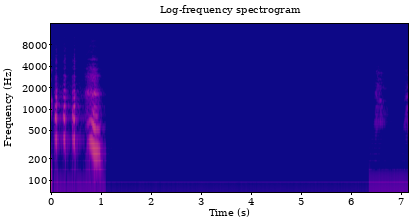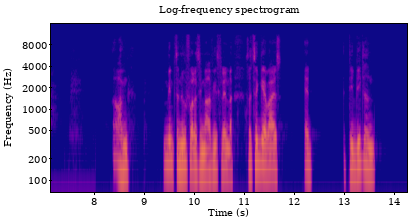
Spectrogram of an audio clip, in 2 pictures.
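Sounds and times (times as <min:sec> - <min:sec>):
dog barking: 0:06.4 - 0:07.4
speech: 0:08.4 - 0:08.8, 0:09.4 - 0:12.4, 0:13.0 - 0:13.7.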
